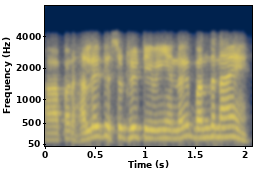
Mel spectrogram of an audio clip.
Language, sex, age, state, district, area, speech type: Sindhi, male, 60+, Maharashtra, Thane, urban, conversation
